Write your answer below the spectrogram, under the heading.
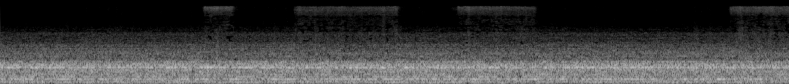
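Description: Airbrush spraying tinted lacquer in four short hisses, each under a second to about a second long, over a steady, louder machine drone with a low hum.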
